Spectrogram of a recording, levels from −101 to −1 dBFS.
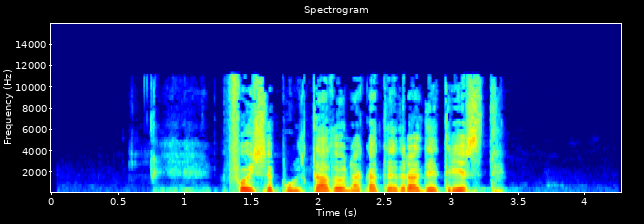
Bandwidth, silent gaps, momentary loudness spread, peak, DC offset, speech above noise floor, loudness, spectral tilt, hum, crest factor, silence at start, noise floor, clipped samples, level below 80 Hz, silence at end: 11.5 kHz; none; 15 LU; -6 dBFS; under 0.1%; 53 dB; -25 LUFS; -5.5 dB/octave; none; 22 dB; 1.35 s; -78 dBFS; under 0.1%; -62 dBFS; 0.9 s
